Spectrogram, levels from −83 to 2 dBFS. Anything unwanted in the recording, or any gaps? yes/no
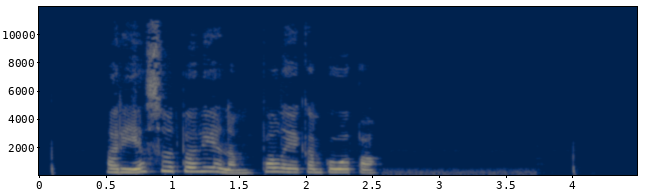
no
